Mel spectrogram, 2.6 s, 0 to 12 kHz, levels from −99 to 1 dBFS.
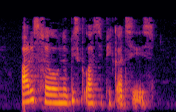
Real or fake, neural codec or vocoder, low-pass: real; none; 7.2 kHz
